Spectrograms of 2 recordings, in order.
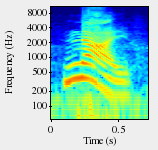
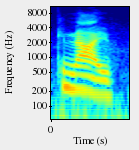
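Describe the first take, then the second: First: The word begins with an N sound. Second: The word begins with a K sound. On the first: The speaker calls it right. "We are pronounced as knife" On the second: The speaker calls it wrong. "There is no need to read knife"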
